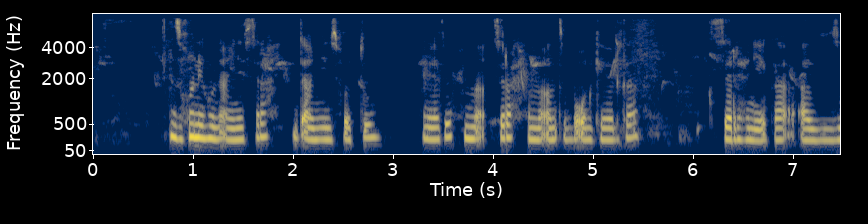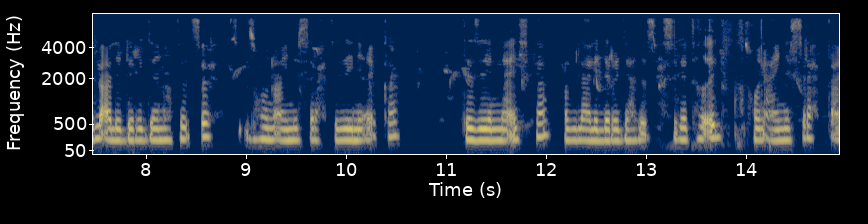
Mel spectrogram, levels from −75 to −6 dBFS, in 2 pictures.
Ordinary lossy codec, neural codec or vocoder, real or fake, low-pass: MP3, 64 kbps; none; real; 7.2 kHz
